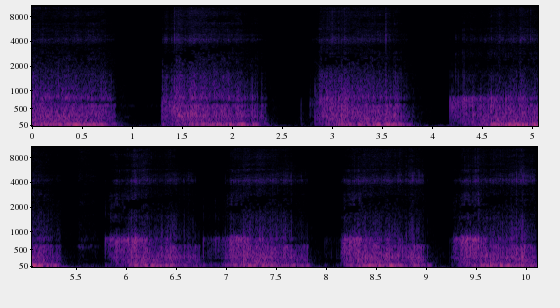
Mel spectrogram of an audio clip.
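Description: Long nails scratch across a solid, flat bamboo wooden board lying on a surface, making about eight sustained raspy strokes separated by short pauses. The scraping is dense and grainy with a low, rumbling body and almost no bright content.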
